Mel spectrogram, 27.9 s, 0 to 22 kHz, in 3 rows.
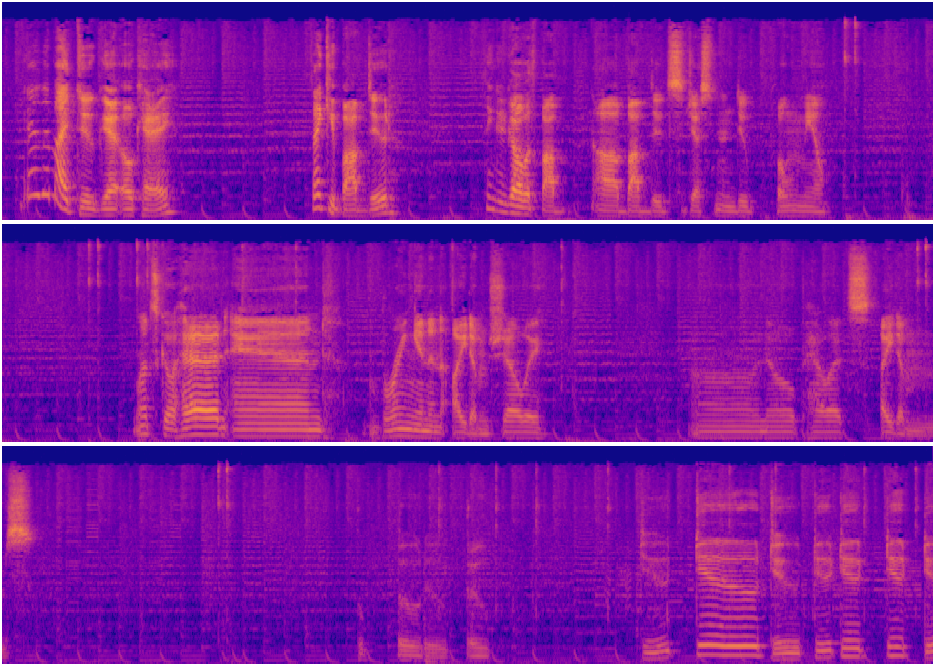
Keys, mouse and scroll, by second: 8.4 click, 10.1 click, 10.6 click, 12.4-13.1 scroll down 20, 13.1 scroll up 2, 13.3-13.7 scroll down 2, 15.5-18.2 scroll down 1, 18.2 scroll down 3, 18.4 click, 19.1 scroll down 1, 19.1-22.2 scroll down 2, 22.2 click, 22.2 scroll down 1, 24.8 scroll down 3, 24.9 scroll up 1, 25.1 scroll down 1, 25.3-25.7 scroll down 3, 26.7-27.3 scroll up 2.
